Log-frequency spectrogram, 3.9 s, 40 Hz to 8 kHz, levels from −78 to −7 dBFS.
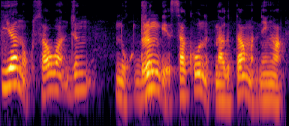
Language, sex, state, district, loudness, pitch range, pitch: Garo, male, Meghalaya, South Garo Hills, -19 LUFS, 120-185 Hz, 145 Hz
